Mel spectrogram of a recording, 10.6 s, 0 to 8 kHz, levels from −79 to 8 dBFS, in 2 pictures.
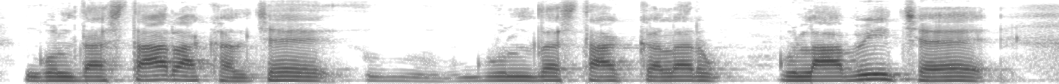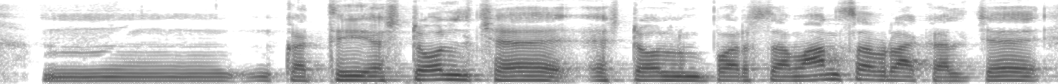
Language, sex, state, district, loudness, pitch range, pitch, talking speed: Maithili, male, Bihar, Samastipur, -22 LUFS, 135-145 Hz, 140 Hz, 110 wpm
